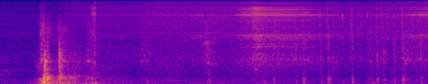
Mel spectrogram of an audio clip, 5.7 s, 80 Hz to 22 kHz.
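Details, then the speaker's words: Wanderlodge bus with a Detroit 6V92TA, brakes applied: sharp hissing bursts of escaping air, then a steady hiss, from an air brake leak. "yep the shutdown solenoid this brickhouse is leaking too you couldn't hear that one because the other one was leaking hit the brakes"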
